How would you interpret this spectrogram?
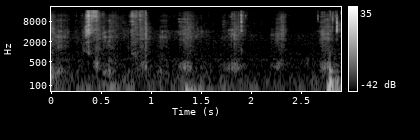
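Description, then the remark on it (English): Crunching of a crisp potato snack, several sharp bites and chews in an uneven rhythm, fairly quiet overall with brief louder crackles and no talking. “But these have a good crunch factor. These have a good crunch, yeah.”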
